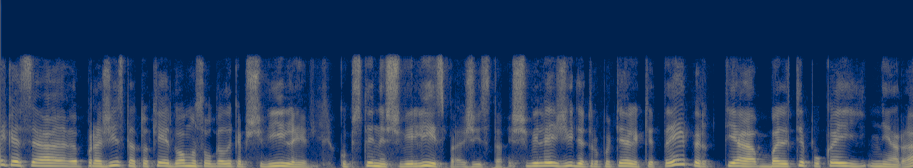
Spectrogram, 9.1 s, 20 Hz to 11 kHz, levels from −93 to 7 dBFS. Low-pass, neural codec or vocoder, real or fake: 7.2 kHz; codec, 16 kHz, 2 kbps, FreqCodec, larger model; fake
